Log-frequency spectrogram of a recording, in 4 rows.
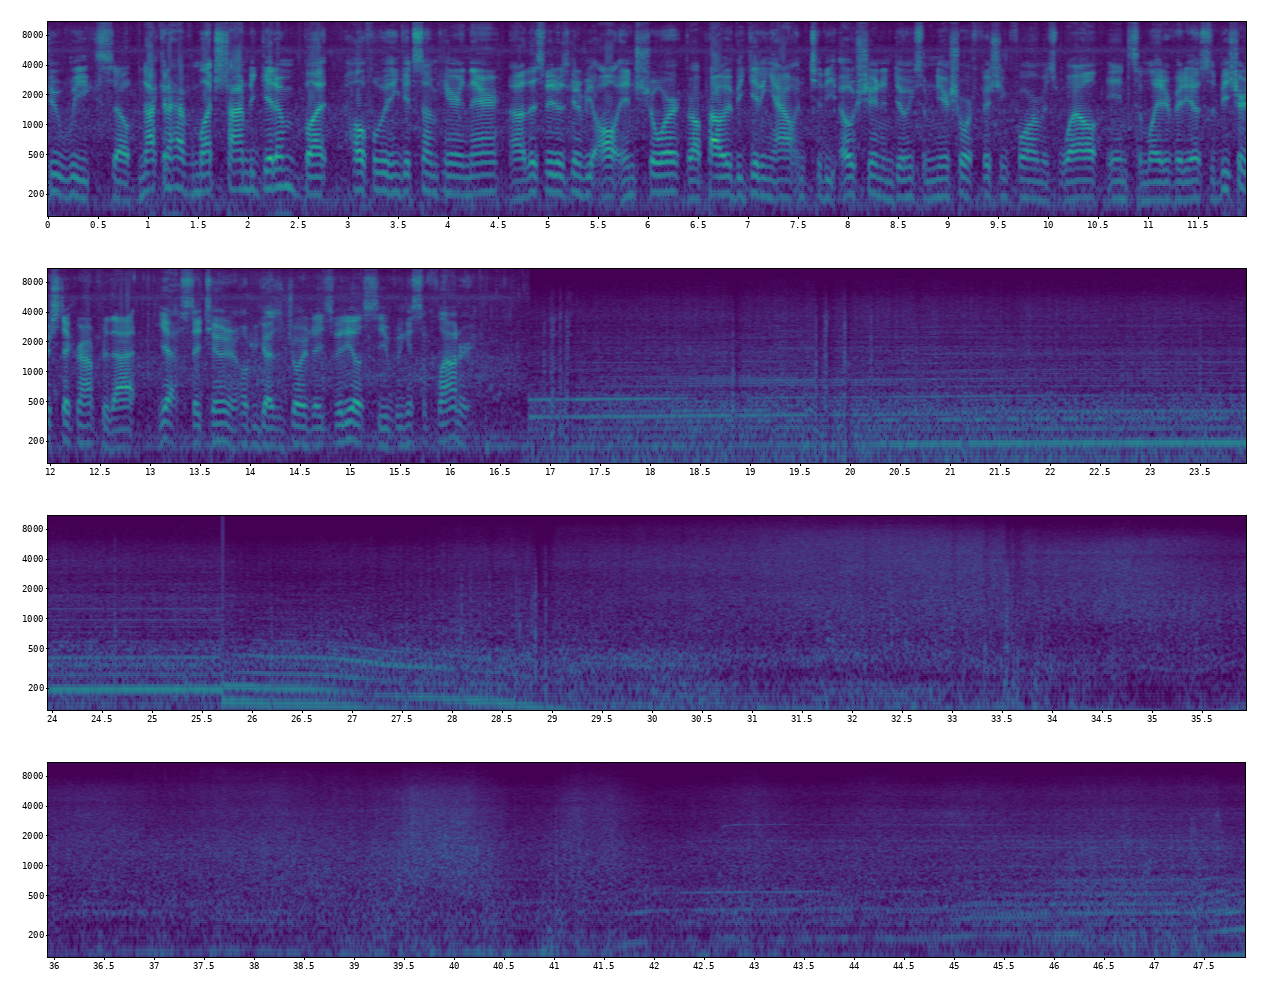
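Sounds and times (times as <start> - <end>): water rushing off hull: 0.0 - 17.0, 25.8 - 47.9
outboard motor running: 0.0 - 47.9
wind on microphone: 12.2 - 47.9.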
